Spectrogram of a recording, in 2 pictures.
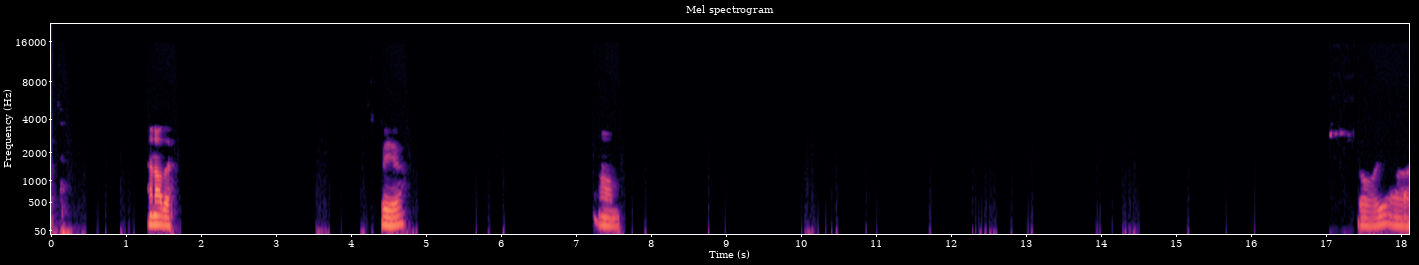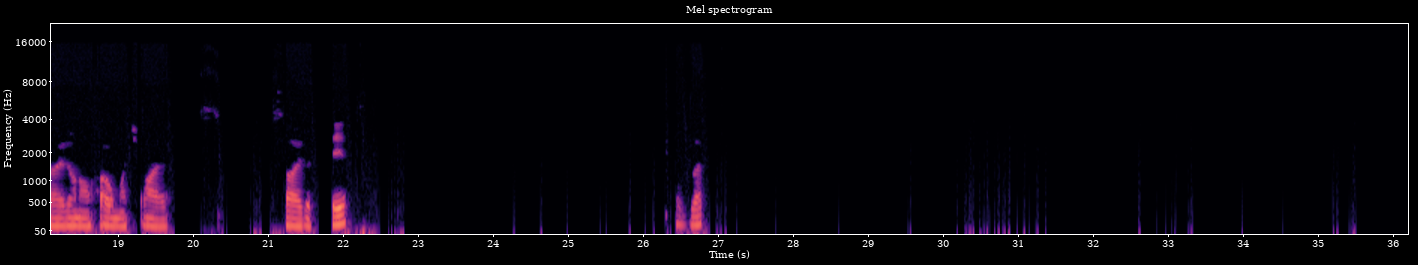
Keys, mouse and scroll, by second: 0.6-3.6 drag, 4.0-7.1 middle drag, 7.5-8.7 drag, 8.7-10.7 middle drag, 10.7 click, 14.2 click, 16.2-18.2 drag, 18.1-19.2 shift+middle drag, 20.9 s, 26.5 ctrl+z, 27.4 click, 30.7 s.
